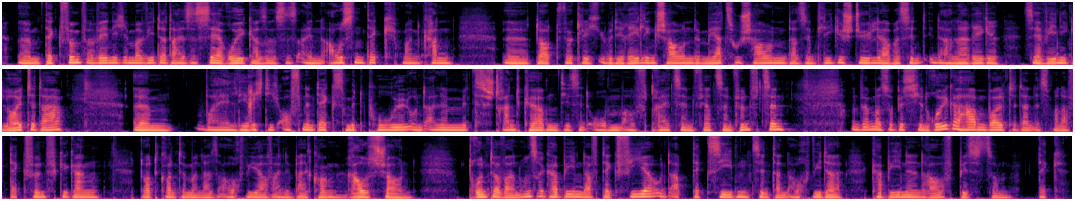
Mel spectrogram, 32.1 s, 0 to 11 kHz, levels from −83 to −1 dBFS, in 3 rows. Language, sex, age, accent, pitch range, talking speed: German, male, 40-59, German, 115-135 Hz, 200 wpm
